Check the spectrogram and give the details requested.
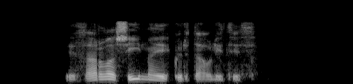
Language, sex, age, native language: Icelandic, male, 20-29, Icelandic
